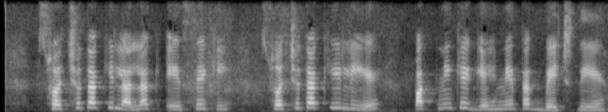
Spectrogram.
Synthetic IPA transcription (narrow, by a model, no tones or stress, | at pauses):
swɐtːʃʰət̪akilɐləkɛːseki | swɐtːʃʰət̪akelie | pɐt̪nikeɡɛɦnet̪ɐk̚beːt͡ʃd̪ieː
